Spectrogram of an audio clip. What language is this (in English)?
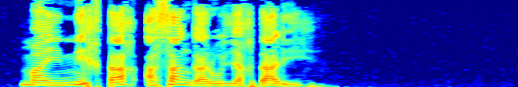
Arequipa-La Unión Quechua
